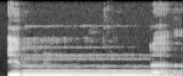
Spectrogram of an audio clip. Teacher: Inna gunnah, nun bertasdid itu gunnah. Gunnah itu artinya mendengung, biar terdengar mendengung, tahan dua ketukan.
